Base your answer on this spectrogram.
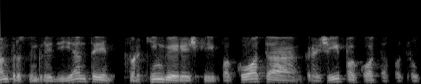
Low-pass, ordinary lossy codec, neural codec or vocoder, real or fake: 3.6 kHz; Opus, 32 kbps; none; real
